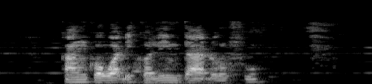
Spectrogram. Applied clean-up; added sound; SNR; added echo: classical method WPE with log-MMSE.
